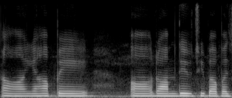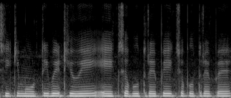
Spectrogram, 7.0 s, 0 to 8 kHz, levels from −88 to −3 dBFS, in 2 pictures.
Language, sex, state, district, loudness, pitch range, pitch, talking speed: Hindi, female, Chhattisgarh, Rajnandgaon, -27 LUFS, 185-195 Hz, 190 Hz, 145 wpm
